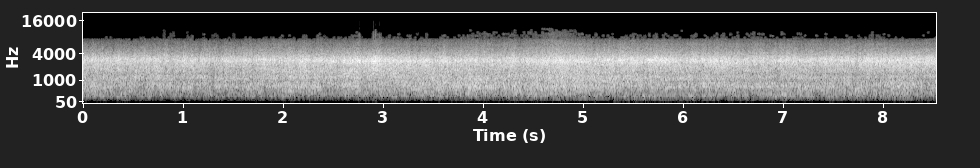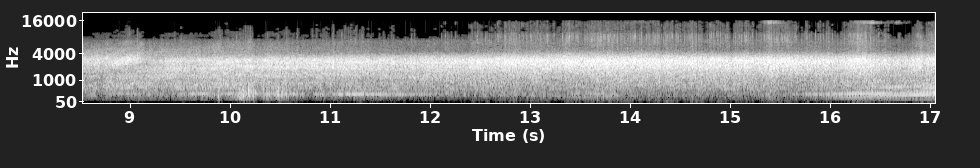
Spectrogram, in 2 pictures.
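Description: Traffic driving through a flooded street: a steady hiss of tyres through standing water, a little louder in the last few seconds. Near the end a vehicle engine rises in pitch.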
